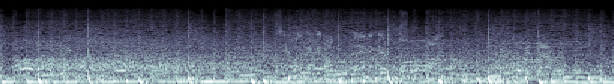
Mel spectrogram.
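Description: Background music with a deep, steady bass and short gliding tones above it.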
